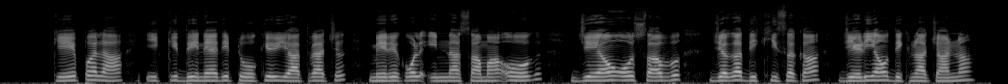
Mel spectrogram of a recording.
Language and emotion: Dogri, fearful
